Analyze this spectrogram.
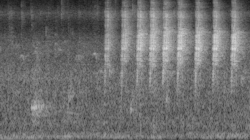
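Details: Grey-cheeked bulbul of Java, captured in the wild near Jember, East Java, five days earlier: after a quiet start, a steady series of scratchy, clipped notes repeated roughly four times a second.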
